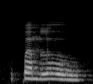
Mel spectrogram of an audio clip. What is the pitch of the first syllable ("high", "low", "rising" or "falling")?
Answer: low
